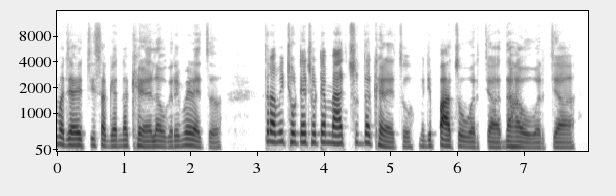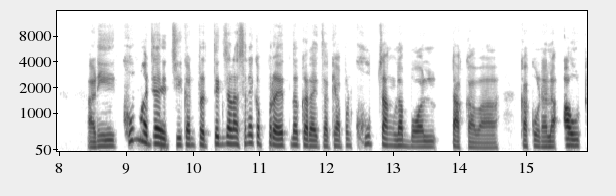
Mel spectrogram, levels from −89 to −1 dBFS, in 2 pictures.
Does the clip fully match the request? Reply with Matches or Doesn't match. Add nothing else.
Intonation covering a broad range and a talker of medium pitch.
Matches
